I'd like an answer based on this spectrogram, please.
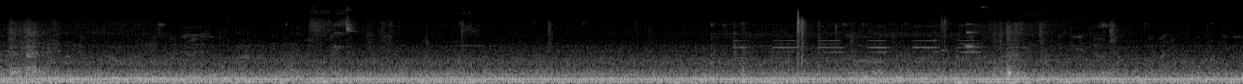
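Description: Inside a Scania OmniCity single-deck bus: the engine's steady hum over cabin rumble. A run of short electronic beeps sounds about seven to nine and a half seconds in, with a couple of brief knocks near the end.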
